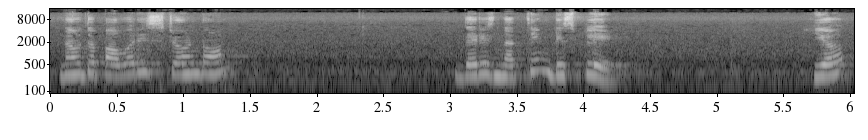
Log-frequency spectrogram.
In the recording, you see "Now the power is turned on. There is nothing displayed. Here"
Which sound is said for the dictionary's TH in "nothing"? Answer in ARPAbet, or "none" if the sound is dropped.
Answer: T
